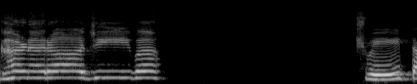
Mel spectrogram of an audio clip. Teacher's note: the bra and gha both are mahapranah there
